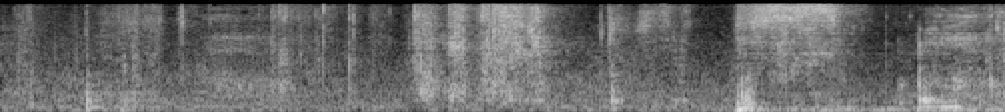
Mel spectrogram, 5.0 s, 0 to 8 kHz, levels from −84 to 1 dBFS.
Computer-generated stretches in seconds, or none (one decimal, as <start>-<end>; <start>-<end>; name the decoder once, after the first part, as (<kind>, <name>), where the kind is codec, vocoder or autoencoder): 3.7-5.0 (vocoder, HiFi-GAN)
